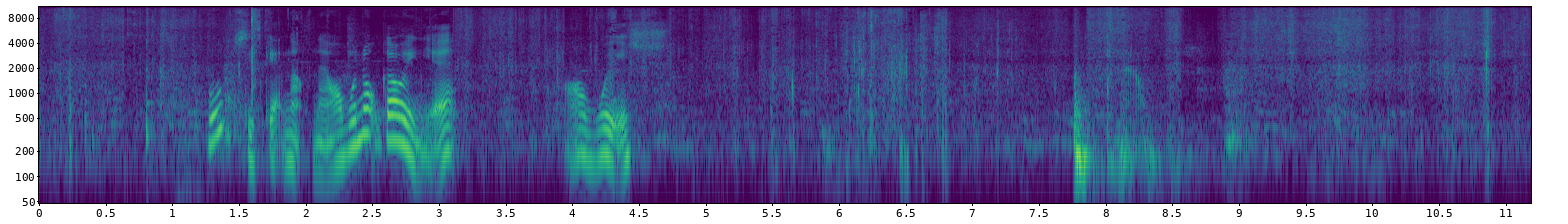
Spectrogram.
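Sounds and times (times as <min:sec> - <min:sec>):
bag rustling while being handled: 0:00.0 - 0:11.1
speech: 0:01.3 - 0:03.3, 0:04.0 - 0:04.8.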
